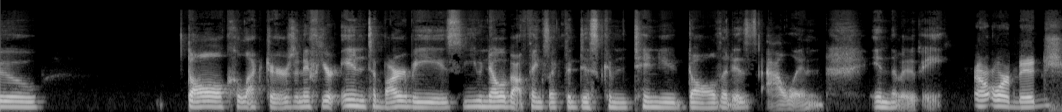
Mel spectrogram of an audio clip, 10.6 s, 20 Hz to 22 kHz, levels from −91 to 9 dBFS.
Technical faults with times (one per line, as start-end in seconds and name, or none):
none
